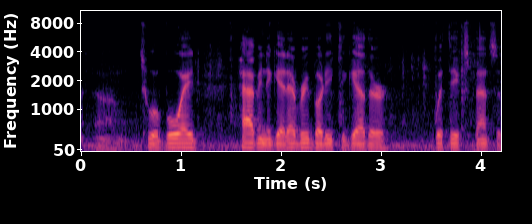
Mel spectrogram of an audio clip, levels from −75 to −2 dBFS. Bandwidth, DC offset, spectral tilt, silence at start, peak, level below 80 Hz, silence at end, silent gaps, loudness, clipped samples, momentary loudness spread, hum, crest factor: 8.6 kHz; under 0.1%; -6.5 dB/octave; 0 s; -12 dBFS; -52 dBFS; 0 s; none; -31 LUFS; under 0.1%; 16 LU; none; 20 dB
